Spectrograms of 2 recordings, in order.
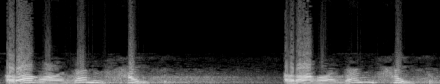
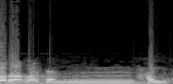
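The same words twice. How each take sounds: First: Slow رغدا حيث, clean unnasalised N before ح; clear izhar noon. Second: رغدا حيث with the N hummed before ح; wrong ghunna. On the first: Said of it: "يبقى أنا بظهر الإيه؟". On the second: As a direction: hold a buzzing nasal N between رغدا and حيث. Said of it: "اوعى تغن هنا". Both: Shown as a demonstration.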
